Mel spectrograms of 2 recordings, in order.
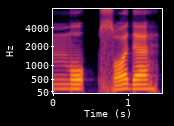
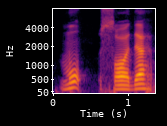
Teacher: Ketika hamzah ini mati itu nafasnya tertahan ya.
